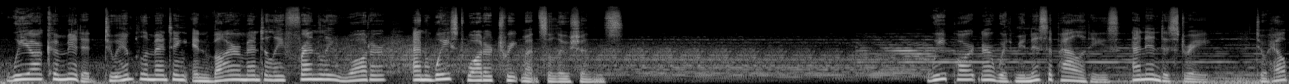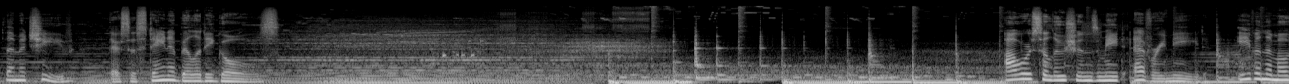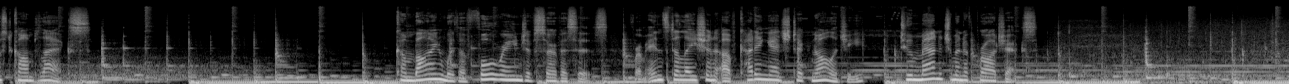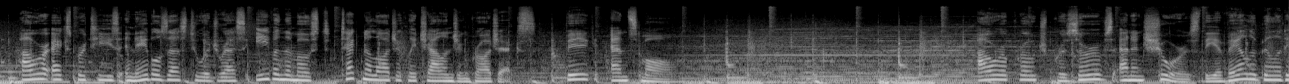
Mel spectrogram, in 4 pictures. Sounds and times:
Speech: 0.0 - 6.2, 9.3 - 15.7, 23.0 - 26.7, 29.8 - 36.2, 38.9 - 45.5, 48.4 - 51.5
Music: 0.0 - 51.5.

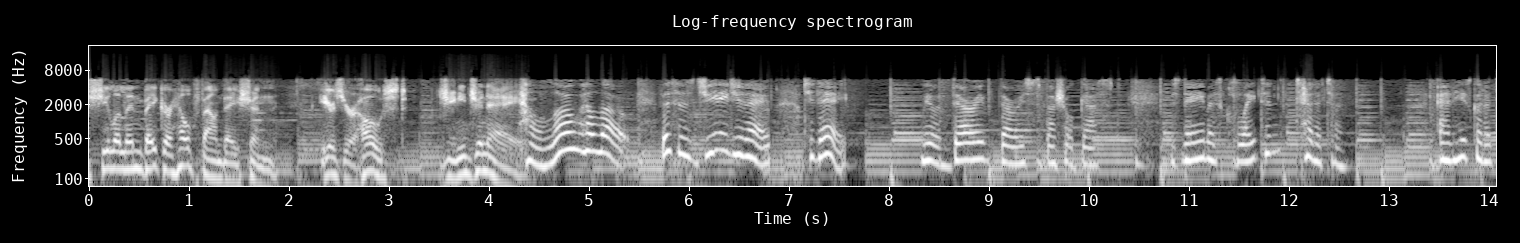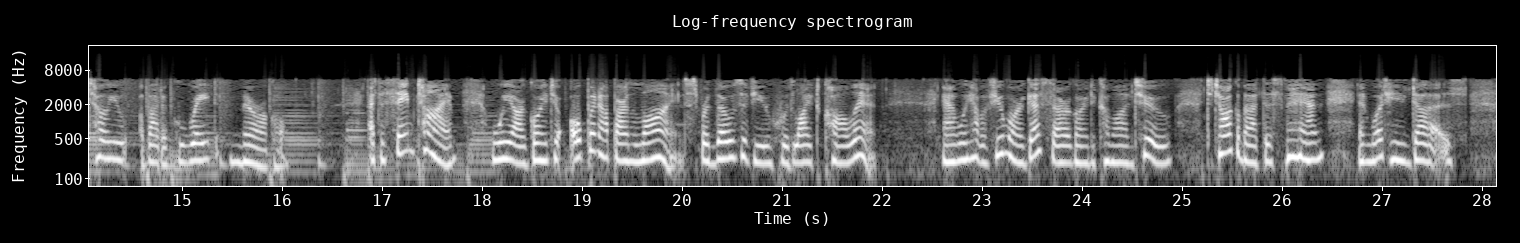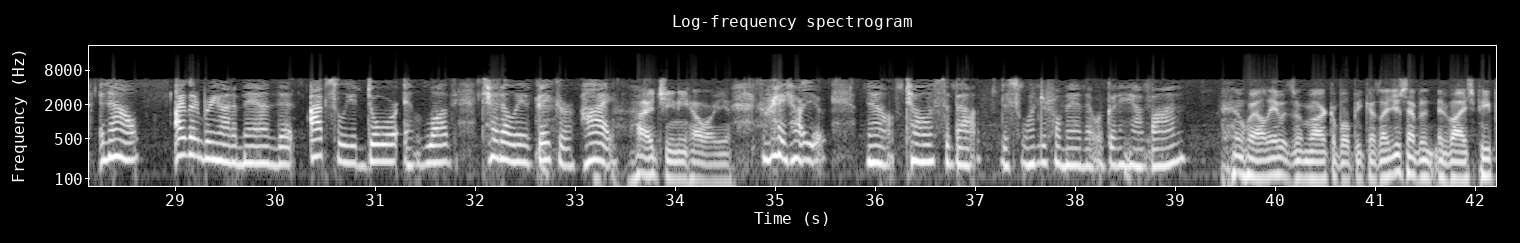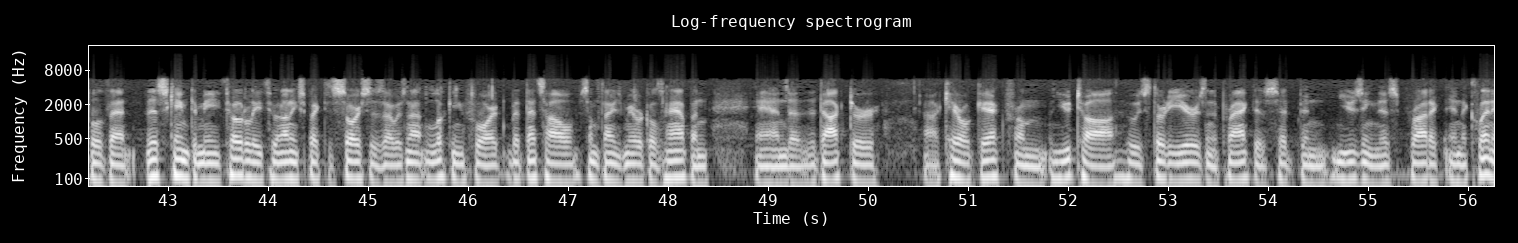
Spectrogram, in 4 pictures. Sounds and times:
Speech: 0.0 - 7.6, 8.3 - 10.2, 10.8 - 12.6, 13.5 - 16.1, 16.9 - 22.0, 22.6 - 56.2.

